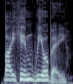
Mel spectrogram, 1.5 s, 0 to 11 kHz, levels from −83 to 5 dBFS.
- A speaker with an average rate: Yes, average, 165 wpm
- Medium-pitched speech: Yes, medium, 155 Hz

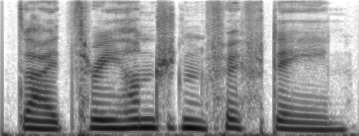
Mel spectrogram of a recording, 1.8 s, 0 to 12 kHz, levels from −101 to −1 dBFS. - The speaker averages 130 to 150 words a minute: Yes, slow, 135 wpm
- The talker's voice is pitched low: No, high, 195 Hz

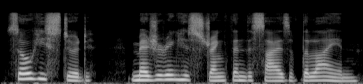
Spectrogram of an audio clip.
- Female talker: Yes, female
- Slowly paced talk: No, average, 200 wpm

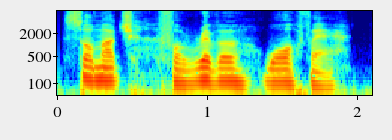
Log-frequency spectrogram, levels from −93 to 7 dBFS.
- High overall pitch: No, low, 120 Hz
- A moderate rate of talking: Yes, average, 145 wpm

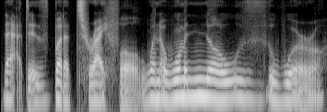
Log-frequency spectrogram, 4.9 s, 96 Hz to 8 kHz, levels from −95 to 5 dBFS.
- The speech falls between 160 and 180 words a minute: No, slow, 135 wpm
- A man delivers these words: No, female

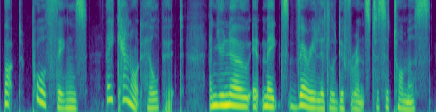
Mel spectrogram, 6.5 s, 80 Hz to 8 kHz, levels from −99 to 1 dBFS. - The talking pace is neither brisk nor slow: Yes, average, 165 wpm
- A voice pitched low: No, high, 190 Hz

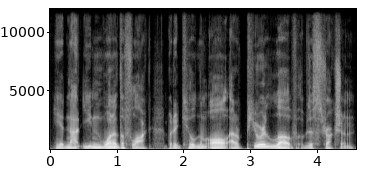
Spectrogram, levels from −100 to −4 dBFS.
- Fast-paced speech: Yes, fast, 250 wpm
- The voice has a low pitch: Yes, very low, 90 Hz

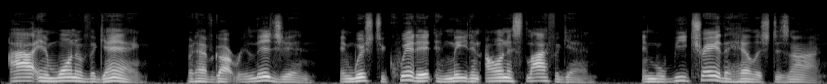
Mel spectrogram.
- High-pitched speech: No, low, 135 Hz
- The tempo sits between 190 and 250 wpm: Yes, average, 195 wpm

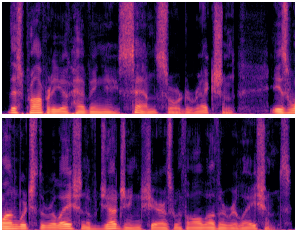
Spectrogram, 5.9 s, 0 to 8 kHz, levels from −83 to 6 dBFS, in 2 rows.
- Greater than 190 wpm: Yes, fast, 205 wpm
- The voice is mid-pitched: No, low, 105 Hz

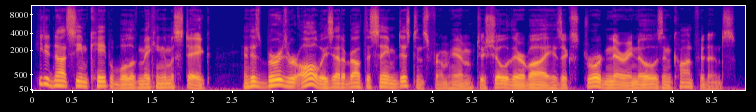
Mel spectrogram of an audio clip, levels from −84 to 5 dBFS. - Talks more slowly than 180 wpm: No, average, 195 wpm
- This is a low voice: Yes, low, 100 Hz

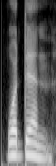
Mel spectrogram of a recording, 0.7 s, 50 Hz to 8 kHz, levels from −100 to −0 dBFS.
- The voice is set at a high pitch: No, medium, 175 Hz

